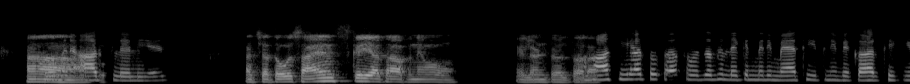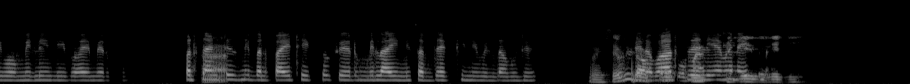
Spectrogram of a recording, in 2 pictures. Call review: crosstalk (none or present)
present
